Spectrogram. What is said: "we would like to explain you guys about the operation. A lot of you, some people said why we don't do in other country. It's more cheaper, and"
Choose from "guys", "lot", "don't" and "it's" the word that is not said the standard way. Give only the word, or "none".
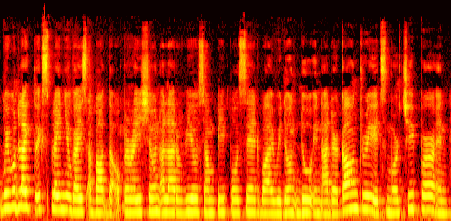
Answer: guys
